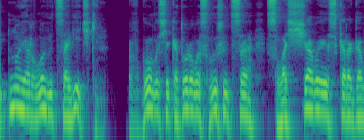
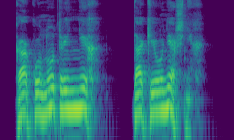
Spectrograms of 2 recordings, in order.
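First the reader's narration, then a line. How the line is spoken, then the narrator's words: Gloomy. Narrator (Russian): мрачно добавил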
